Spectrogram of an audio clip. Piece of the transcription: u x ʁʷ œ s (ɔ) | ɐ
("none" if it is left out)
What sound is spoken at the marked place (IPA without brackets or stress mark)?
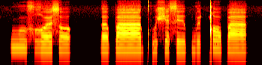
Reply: ɔ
